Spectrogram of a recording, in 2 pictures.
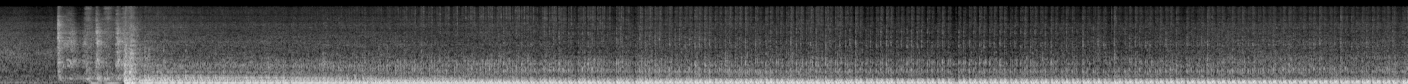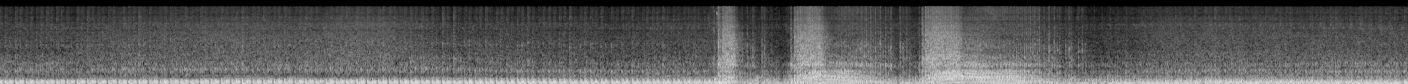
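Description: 2016 Harley-Davidson Street Bob's Twin Cam 103 V-twin on Roland Sands Design aftermarket pipes and air filter, started about a second in and then idling steadily. Near the end the throttle is blipped three times, the revs rising and falling back to idle.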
